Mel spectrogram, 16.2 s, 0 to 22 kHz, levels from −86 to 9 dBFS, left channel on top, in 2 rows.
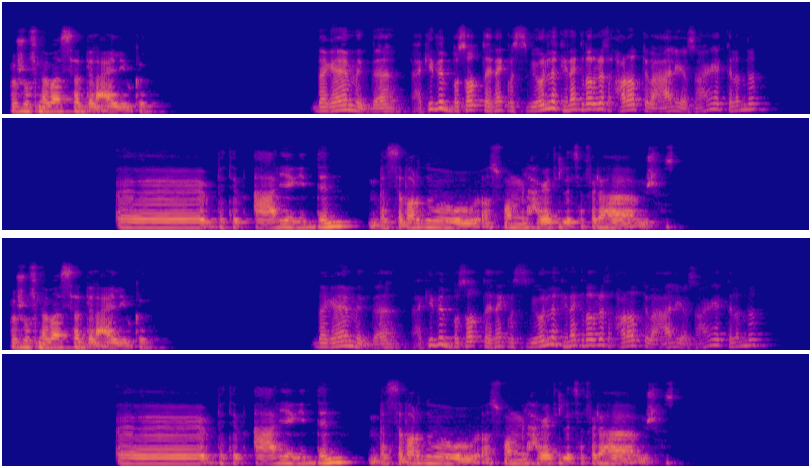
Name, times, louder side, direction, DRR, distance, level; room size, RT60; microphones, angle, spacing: voice 1, 0.1-1.5 9.2-14.8, left 1 dB, 5° left, 0.5 m, -27 dB
voice 2, 3.1-7.6, left 4 dB, 65° left, 0.7 m, -33 dB
11.5 x 5.7 x 3.9 m
head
